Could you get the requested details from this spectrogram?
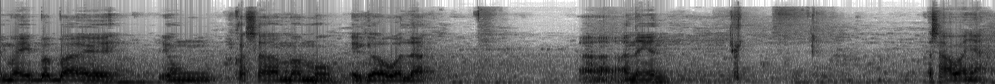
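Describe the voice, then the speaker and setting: A man on duty as a security guard, chatting casually on a phone live stream, politely thanking viewers and laughing often. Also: lowish voice. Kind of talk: casual live-stream chat reading comments. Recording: phone live stream with clear background noise.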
